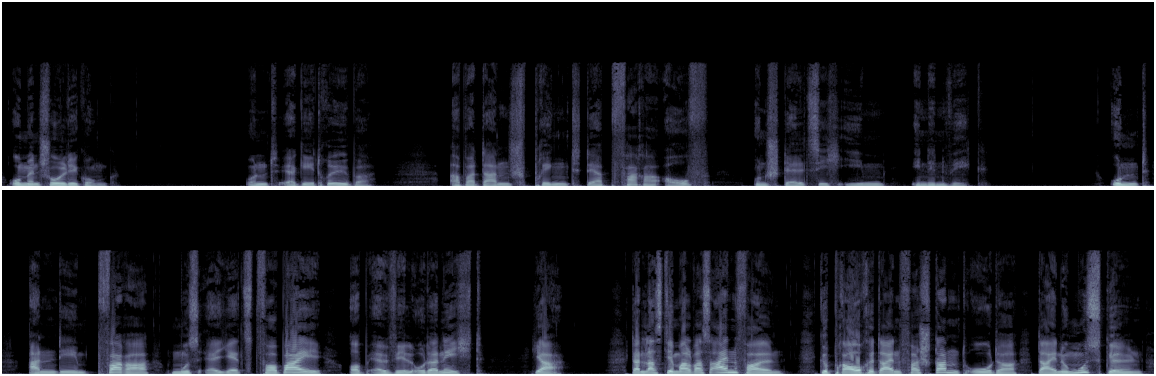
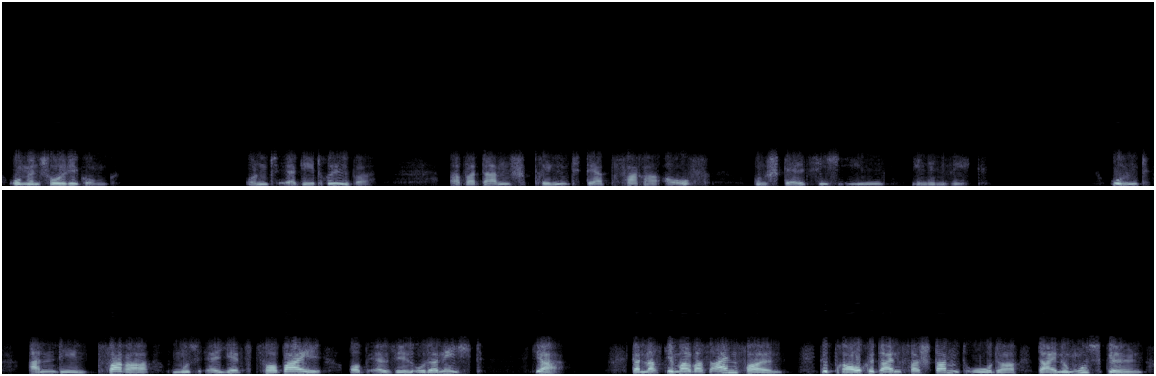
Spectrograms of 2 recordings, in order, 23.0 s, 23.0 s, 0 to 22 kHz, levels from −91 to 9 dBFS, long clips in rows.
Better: first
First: none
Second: phone-call audio; poor line

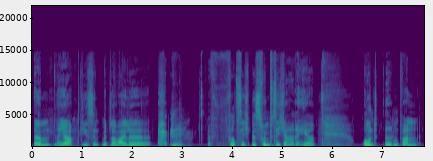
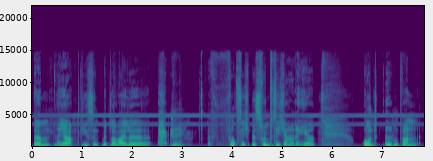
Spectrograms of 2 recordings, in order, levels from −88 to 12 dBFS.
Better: first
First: none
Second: high-pitched whine; faint; throughout; 5 kHz, 25 dB below the speech

